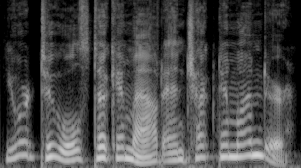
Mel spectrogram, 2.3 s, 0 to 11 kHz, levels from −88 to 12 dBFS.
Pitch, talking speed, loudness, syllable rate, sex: 190 Hz, 240 wpm, -16 LUFS, 5.1 syllables/s, male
